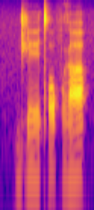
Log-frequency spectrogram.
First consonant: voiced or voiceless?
voiced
